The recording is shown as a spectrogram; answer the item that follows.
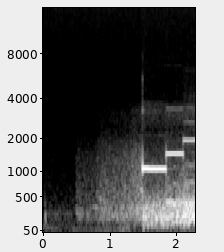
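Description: A telephone line hisses after a number is dialed, then three steady tones step upward in pitch, one after another, as the call fails to connect.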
